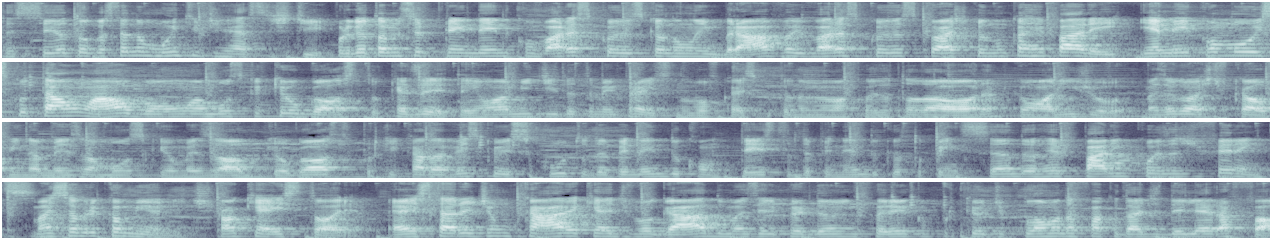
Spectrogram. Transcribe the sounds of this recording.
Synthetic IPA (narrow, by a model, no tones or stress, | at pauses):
t̪eseewt̪oɡost̪ɐ̃nd̪ʊmũj̃t̪ʊd͡ʒɪɦeasist͡ʃipoɾkeewt̪omɪsuɾpɾiẽnd̪ẽnd̪ʊkõvaɾiɐskojzɐskɪewnɐ̃w̃lẽmbɾavɐɪvaɾiɐskojzɐskɪewaʃʊkɪewnũkɐɦepaɾejɪɛmejʊkõmʊiskut̪aɾũalbũũmɐmuzikɐkɪewɡɔst̪ʊkɛɾd͡ʒɪzeɾt̪ẽj̃ʊ̃ũmɐmed͡ʒid̪ɐt̪ɐ̃mbẽj̃pɾɐisʊnɐ̃w̃vofi̥kaɪiskut̪ɐ̃nd̪ɐmezmɐkojzɐt̪od̪ɐɔɾɐfoũmɐ̃ɔɾɐẽʒo̰ɡʊ̰mɐzewɡɔst̪ʊd͡ʒɪ̥fi̥kaɾovĩnd̪ʊɐmezmɐmuzikɐɪʊmezmʊalbũkɪewɡɔst̪ʊ̥poɾkekad̪ɐvejskɪewiskut̪ʊd̪epẽnd̪ẽnd̪ʊd̪ʊkõnt̪est̪ʊd̪epẽnd̪ẽnd̪ʊd̪ʊkewt̪opẽsɐ̃nd̪ʊewɦepaɾʊẽj̃kojzɐzd͡ʒifeɾẽnt͡ʃɪ̥smɐsːobɾɪkomiunḭt͡ʃɪ̥kwawkɪɛɐist̪ɔɾḭɐ̰ɛɐist̪ɔɾiɐd͡ʒɪũkaɾɐkɪɛad͡ʒivoɡad̪ʊmɐzelɪpeɾd̪ew̃ẽpɾeɡʊpoɾkeʊd͡ʒiplõmɐd̪ɐfakuwd̪ad͡ʒɪd̪elɪɛɾɐfa̰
